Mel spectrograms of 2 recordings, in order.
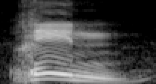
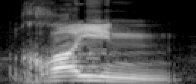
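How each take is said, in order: First: The word starts with an r sound. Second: The word starts with a throaty gh sound. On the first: The speaker calls it wrong. "Ada orang baca re" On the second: The speaker calls it right. "Tapi sebenarnya ghain"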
